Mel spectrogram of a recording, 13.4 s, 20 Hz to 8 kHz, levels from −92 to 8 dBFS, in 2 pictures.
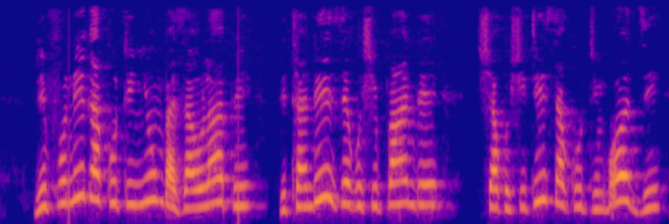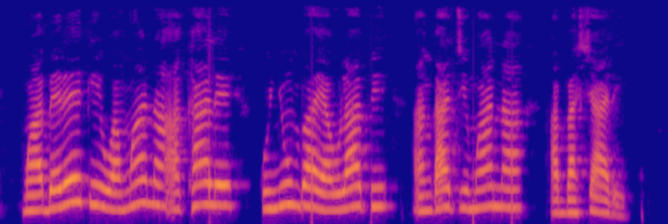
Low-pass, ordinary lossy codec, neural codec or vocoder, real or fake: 7.2 kHz; AAC, 48 kbps; none; real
